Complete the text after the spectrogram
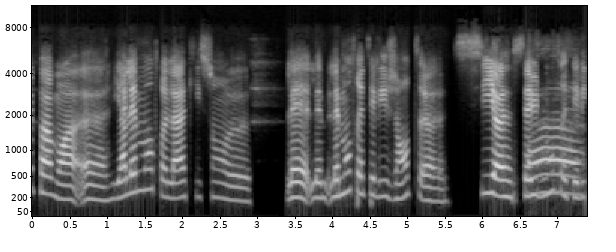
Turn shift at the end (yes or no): no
